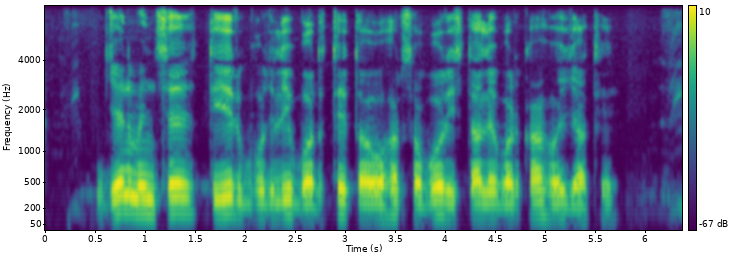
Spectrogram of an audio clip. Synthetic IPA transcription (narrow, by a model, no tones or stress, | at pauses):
d͡ʒeːnmənset̪iːɾbʱoːd͡ʒlibɔd̪t̪ʰet̪ooːɦəɾsoboːɾɪst̪aːlebəɽ̤kʰãɦoːed͡ʒaːt̪ʰeː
